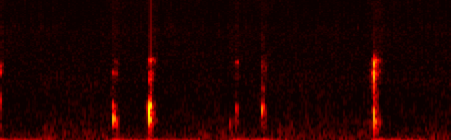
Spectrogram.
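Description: Near silence with a handful of faint, short computer-keyboard key clicks as a few words are typed.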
